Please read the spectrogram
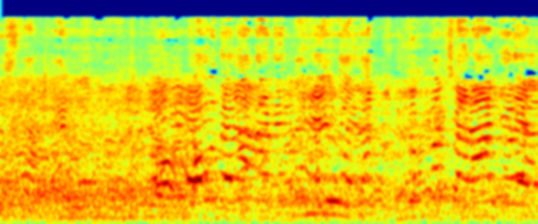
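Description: Speech only: animated talking over the steady chatter of a crowd.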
